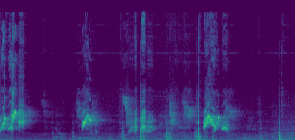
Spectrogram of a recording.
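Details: Caged old red-whiskered bulbul in morning training, singing in the wild 'forest voice' style: short bright warbled phrases, bubbling and rising, spaced about a second apart, with sharp knocks and clicks between them.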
